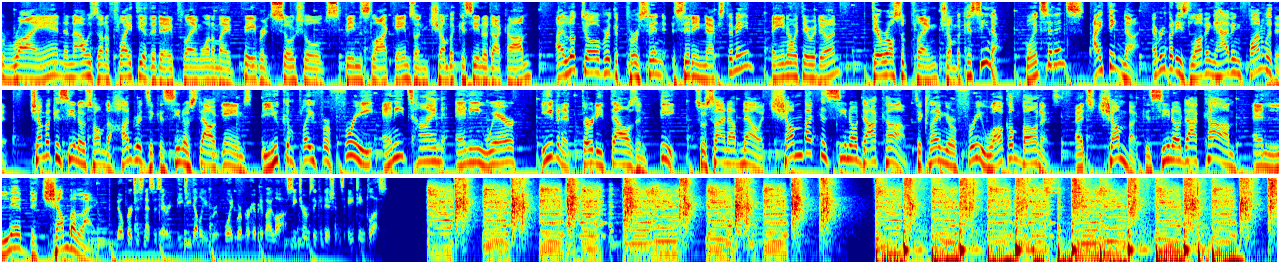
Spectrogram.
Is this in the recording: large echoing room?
no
